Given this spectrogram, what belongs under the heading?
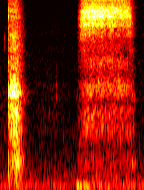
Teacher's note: make sure that you do it voiceless, and make sure you get rid of that extra at the end. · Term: No voice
